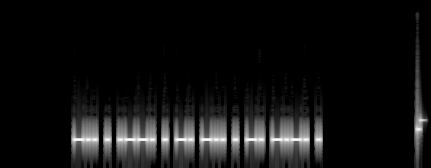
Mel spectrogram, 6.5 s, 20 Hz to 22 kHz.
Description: Morse code, heard as a keyed tone, about 25 wpm, 700 Hz. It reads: DEPENDENCE
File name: Ten Letter Words - 25wpm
